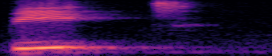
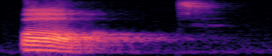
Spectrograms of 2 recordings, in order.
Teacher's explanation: that e sound hits really high in your hard pallet versus the a sound is further down in your throat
